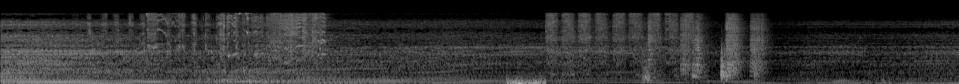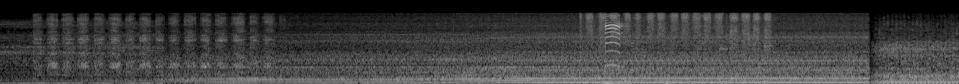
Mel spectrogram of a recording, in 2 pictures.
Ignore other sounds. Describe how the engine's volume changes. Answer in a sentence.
The loudness of the engine goes down, then up.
